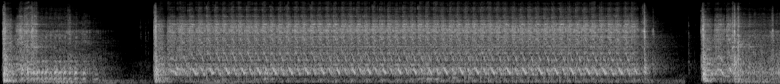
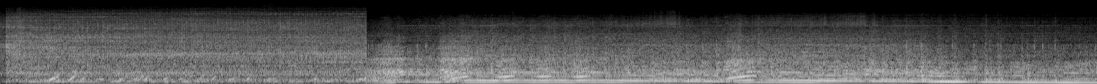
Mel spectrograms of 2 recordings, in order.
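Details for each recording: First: Craigslist outboard after a carburetor cleaning catches and runs high, buzzy and slightly uneven for several seconds, then cuts out. Owner suspects the carburetor set screws (idle and mixture) need adjusting. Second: Used Evinrude outboard after carburetor mixture set-screw adjustment: picks up cleanly from idle and revs up and down smoothly with an even, steady beat; running normally.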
